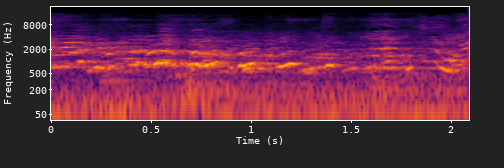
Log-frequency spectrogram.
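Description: A group of women laughing and talking at once, high-pitched giggles and chuckles in quick repeated bursts.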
